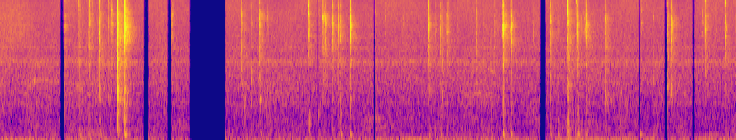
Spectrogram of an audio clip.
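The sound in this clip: Soft, quick keystrokes on a computer keyboard as someone types a short word into a file during a coding lesson. Many faint clicks run steadily, broken by a brief silent gap.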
